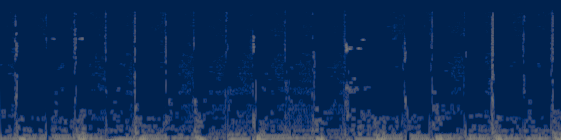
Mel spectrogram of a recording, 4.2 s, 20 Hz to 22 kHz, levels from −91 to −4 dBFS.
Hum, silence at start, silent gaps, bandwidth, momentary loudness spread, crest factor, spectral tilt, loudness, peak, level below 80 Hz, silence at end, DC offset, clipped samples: none; 0 s; none; 15.5 kHz; 4 LU; 18 dB; -4.5 dB/octave; -53 LUFS; -32 dBFS; -52 dBFS; 0 s; under 0.1%; under 0.1%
